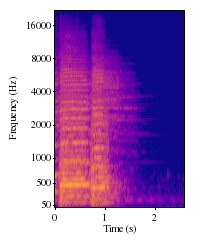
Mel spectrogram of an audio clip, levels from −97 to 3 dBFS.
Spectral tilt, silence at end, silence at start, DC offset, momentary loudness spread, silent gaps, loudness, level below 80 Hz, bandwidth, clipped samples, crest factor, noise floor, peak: -3.5 dB/octave; 1.3 s; 0 s; under 0.1%; 15 LU; none; -23 LUFS; -54 dBFS; 15 kHz; under 0.1%; 18 dB; -74 dBFS; -10 dBFS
